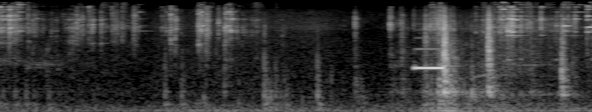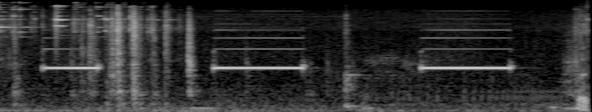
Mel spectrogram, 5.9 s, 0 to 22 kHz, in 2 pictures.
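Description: A key jangles in the ignition of a 1996 Subaru Legacy that fails to start, with several steady chime-like beeps sounding nearby and no engine catching.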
